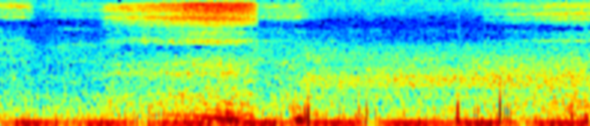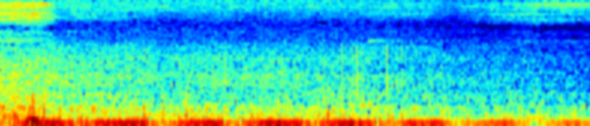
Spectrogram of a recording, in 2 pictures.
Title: Cute Dogs Snoring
